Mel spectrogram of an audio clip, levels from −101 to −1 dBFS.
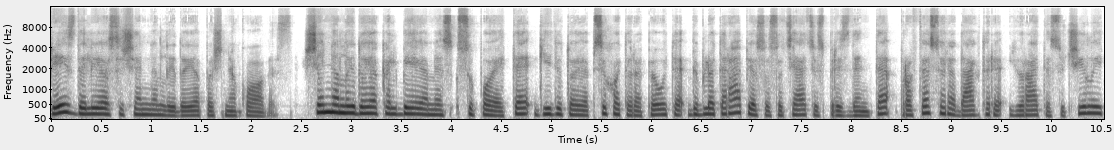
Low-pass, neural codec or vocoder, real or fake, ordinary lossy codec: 14.4 kHz; none; real; Opus, 16 kbps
